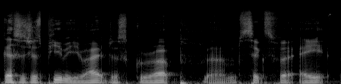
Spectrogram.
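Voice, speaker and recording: A man with a deep bass voice hosting a podcast, casually answering listener questions and often checking in conversationally as he talks. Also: steady tone, moderate pace, creaky, a little mellow. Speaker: podcast host.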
